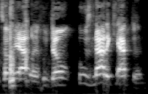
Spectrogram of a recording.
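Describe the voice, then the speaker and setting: A man in casual, comedic chat, talking in an animated, slangy, profane joking way. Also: high voice, brisk, breathy edge.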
